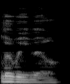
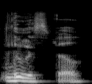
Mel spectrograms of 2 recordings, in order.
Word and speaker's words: Louisville: well I know it's not Louisville it's Lewis it's it's Lewis bill yeah ask miles how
